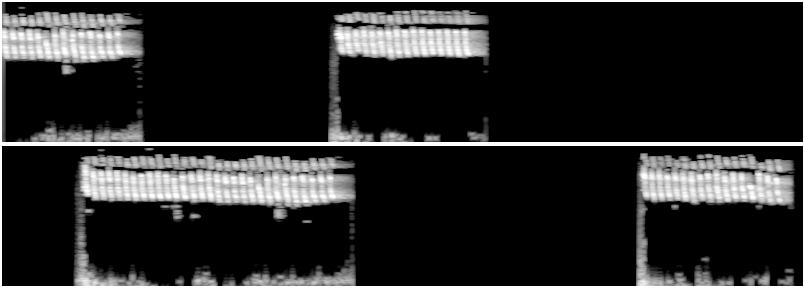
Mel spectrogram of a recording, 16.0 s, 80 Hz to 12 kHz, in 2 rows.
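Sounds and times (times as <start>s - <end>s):
cililin giving high rapid buzzy trill phrases: 0.0s - 1.4s, 3.3s - 4.8s, 8.8s - 11.5s, 14.4s - 15.9s.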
